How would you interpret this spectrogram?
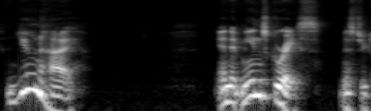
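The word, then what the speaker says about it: Unhei: Your name is Uni? He asked with his eyes open wide. Yunhai looked quickly at Mr. Kim, then turned to Joey. She nodded slowly. Yes, it's pronounced Yunhai.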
